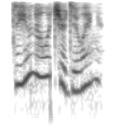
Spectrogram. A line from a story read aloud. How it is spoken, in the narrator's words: She asked in a worried tone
